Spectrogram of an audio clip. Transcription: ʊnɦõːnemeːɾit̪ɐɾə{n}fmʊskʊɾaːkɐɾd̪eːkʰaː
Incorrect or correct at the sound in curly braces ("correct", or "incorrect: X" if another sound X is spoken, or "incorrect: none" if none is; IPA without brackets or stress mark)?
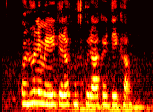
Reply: incorrect: none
